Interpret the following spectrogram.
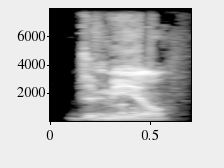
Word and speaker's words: DeMille: DeMille.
